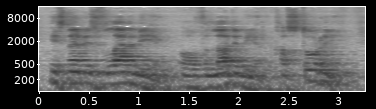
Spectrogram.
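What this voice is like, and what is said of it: Put-on Russian accent. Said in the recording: “that's the best Russian accent that I can put on”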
